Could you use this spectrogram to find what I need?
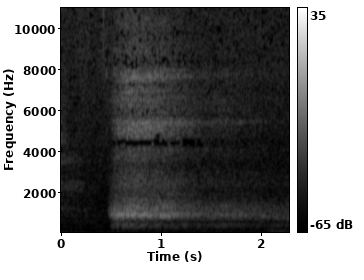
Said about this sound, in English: Do this with me now. Breathe out completely.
